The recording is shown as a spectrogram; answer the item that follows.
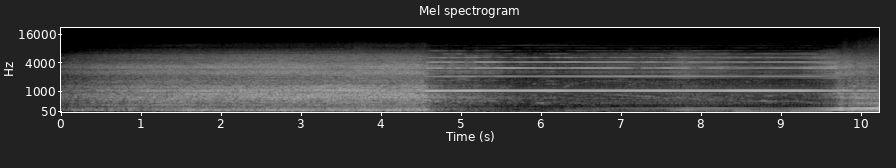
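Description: Electric guitar noise and feedback through effects pedals before the song: a distorted, noisy wash fades in, then about halfway through it changes abruptly to a steady drone of held high tones over a low hum.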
